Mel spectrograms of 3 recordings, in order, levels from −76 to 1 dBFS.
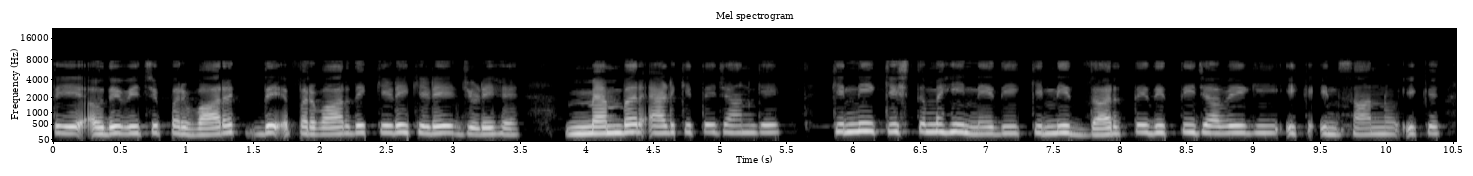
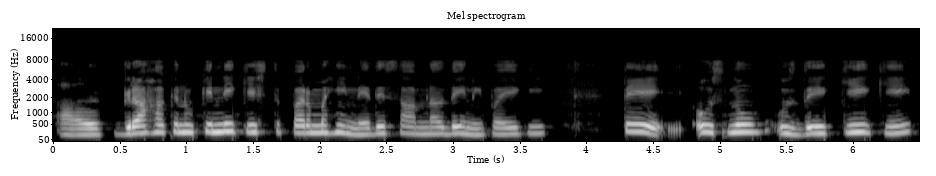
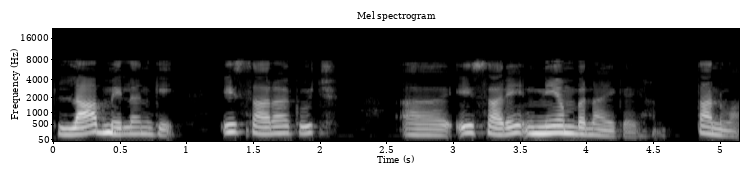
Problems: constant background noise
